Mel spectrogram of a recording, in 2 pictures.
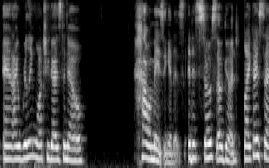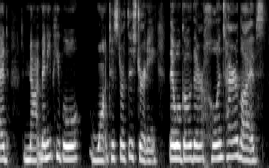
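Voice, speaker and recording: Speaking to her phone camera, a woman around twenty offers upbeat, chatty advice, addressing viewers as "babes" and "you guys." Her pitch is slightly high and her tone is warm.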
